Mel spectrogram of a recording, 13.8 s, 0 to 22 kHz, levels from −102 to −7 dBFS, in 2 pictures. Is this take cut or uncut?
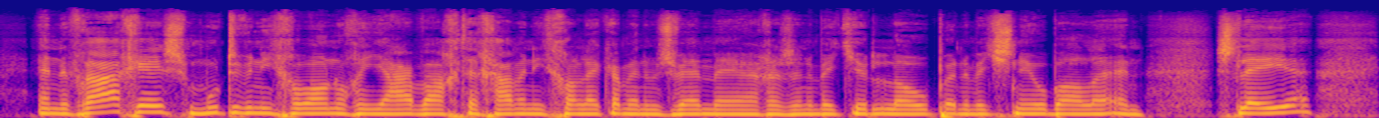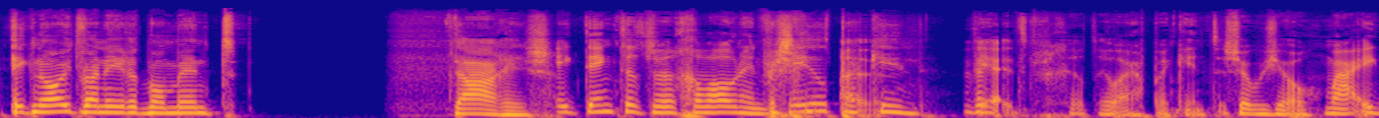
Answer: cut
